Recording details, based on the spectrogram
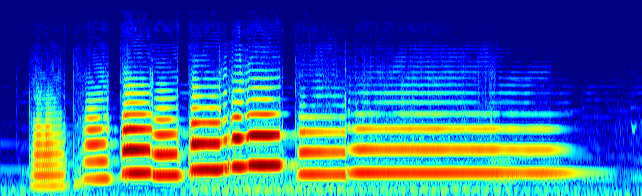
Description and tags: This sample was made by friend of mine, trumpet player Andrej, in one of our session.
